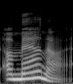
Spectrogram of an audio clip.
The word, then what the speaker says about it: Amana: The town is actually pronounced Amana, after the Amana Church Society.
